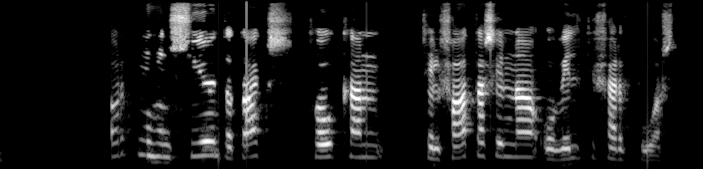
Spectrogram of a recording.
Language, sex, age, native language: Icelandic, female, 40-49, Icelandic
